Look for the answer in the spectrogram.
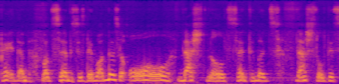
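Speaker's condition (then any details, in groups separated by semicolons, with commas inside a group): Motor neurone disease; late stage, 18 months since onset, completely immobile, lying in bed in New York, breathing aid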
